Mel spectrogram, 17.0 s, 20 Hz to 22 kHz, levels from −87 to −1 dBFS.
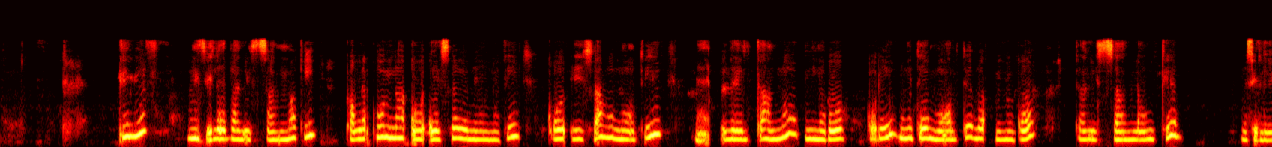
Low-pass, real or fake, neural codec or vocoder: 7.2 kHz; fake; codec, 24 kHz, 1.5 kbps, HILCodec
